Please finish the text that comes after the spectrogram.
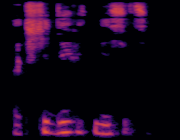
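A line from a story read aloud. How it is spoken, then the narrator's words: Muffled, hollow voice. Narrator (Russian): глухо произнес он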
